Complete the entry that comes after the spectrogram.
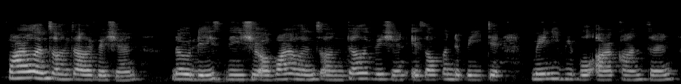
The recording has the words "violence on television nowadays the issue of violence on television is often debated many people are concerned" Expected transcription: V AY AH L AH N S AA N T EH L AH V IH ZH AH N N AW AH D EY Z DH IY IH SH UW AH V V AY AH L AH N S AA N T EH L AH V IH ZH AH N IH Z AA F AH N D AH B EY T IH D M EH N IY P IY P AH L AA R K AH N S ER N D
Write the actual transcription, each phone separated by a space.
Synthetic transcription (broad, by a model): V AY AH L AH N S AA N T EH L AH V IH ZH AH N N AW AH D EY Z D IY IH SH UW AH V V AY AH L AH N S AA N T EH L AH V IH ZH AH N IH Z AA F AH N D AH B EY T IH D M EH N IY P IY P AH L AA R K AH N S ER N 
